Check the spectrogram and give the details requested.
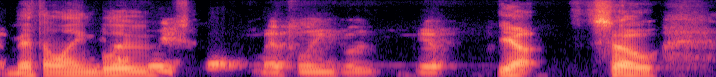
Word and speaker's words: methylene blue: and they started doing this regiment of ivormectton methylane methyl is that what I am I pronounce pronouncing that right? Methylene blue methylene blue.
